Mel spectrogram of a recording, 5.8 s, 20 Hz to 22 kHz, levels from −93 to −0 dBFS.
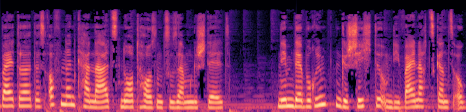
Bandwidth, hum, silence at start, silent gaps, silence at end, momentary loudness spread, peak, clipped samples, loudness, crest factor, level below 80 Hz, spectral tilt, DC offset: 15.5 kHz; none; 0 s; none; 0 s; 5 LU; 0 dBFS; under 0.1%; -15 LUFS; 14 dB; -44 dBFS; -4 dB/octave; under 0.1%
